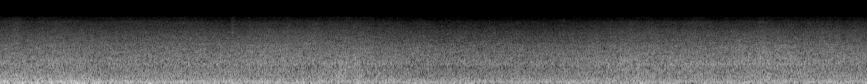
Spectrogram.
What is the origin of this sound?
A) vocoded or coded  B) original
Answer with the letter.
A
